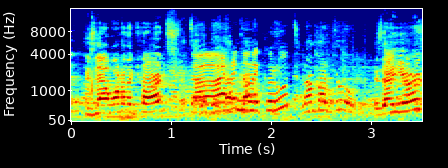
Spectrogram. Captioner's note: non-english speech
